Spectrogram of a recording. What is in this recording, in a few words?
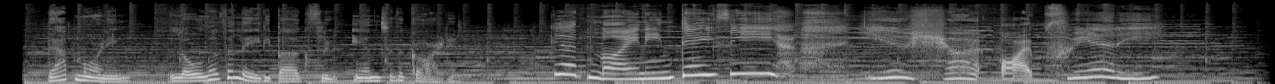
Story US; Lola US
